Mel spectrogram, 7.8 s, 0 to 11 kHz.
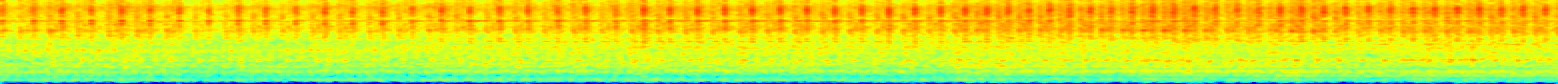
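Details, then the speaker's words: Tuned Opel Kadett B OHV 1.2S engine (higher compression, sharp camshaft, large valves, original carburettor refitted in place of Weber) at low, slightly uneven idle: fast light ticking about two per second, suspected valve train despite valve clearance 0.2 mm intake and exhaust; cause unconfirmed. "jedenfalls jetzt di das Tickern das man hört dürften die Ventile sein aber warum jetzt ist das Spiel nor mal bei 0,2 und 0,2 mm respektive Einlass und Auslass gleich auf 02"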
